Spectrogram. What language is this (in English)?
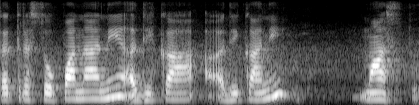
Sanskrit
